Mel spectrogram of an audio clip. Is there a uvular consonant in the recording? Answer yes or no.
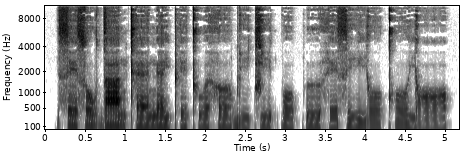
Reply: no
